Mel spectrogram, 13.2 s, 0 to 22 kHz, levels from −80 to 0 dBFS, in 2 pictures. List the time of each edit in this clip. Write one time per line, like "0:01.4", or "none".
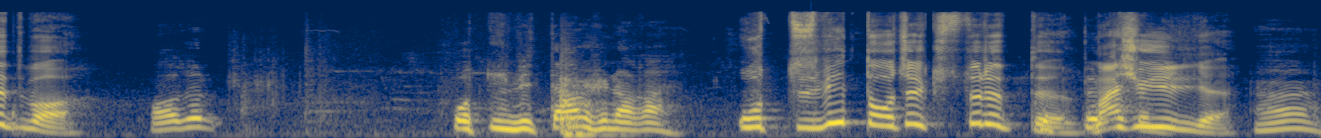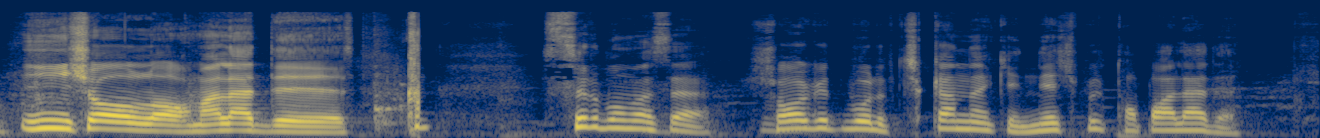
0:08.7

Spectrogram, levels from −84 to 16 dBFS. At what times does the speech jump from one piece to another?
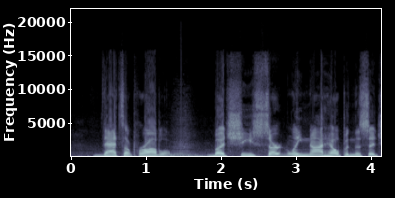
0:01.4

